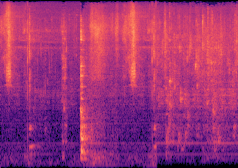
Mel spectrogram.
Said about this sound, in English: Well, this is an antibiotic called lincomycin. Antibiotics like this are regularly put in the drinking water or added to the feed of healthy animals, most of the time without a prescription. empty the antibiotic into the water.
